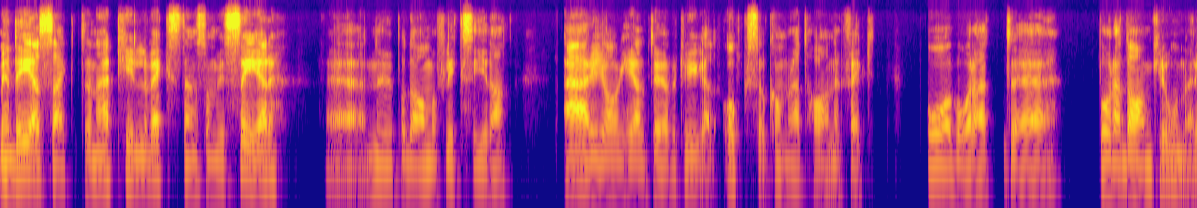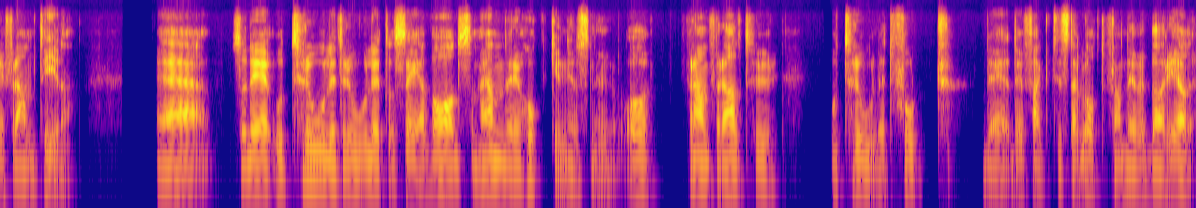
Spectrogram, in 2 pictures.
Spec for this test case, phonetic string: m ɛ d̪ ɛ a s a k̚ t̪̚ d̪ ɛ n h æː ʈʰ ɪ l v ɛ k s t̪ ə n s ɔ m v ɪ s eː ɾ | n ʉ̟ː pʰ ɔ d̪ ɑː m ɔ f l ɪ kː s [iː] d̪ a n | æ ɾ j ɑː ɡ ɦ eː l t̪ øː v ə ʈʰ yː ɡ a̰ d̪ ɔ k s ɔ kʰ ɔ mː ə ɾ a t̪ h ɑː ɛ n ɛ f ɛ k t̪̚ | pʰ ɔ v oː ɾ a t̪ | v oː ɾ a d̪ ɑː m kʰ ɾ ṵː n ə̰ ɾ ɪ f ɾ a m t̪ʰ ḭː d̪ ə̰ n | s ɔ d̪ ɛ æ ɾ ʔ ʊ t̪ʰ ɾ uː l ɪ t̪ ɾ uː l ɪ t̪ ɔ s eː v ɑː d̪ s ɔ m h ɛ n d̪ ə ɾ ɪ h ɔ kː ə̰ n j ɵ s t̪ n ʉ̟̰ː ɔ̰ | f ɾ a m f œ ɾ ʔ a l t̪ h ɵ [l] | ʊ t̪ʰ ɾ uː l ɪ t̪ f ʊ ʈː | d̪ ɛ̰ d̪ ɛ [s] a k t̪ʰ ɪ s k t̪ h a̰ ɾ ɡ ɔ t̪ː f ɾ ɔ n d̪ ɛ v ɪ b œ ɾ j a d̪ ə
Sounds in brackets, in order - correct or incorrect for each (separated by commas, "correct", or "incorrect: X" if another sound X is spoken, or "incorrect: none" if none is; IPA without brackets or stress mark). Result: correct, incorrect: ɾ, incorrect: f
